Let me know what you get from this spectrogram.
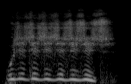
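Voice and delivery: high mock hushing voice; girlfriend hushing. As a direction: squeak out a frantic shush.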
